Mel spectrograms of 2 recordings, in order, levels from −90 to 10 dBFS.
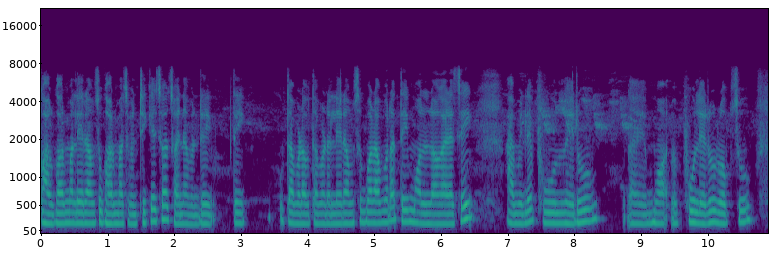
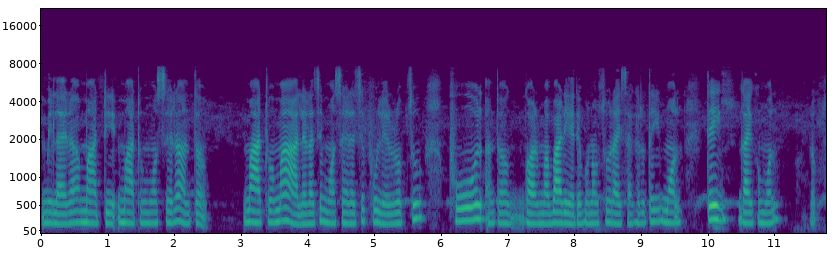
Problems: background sounds at intervals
